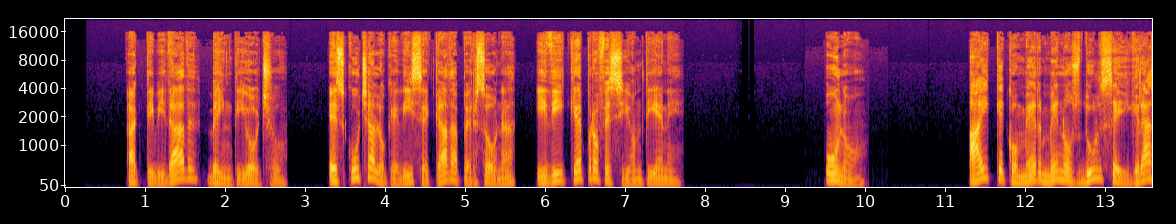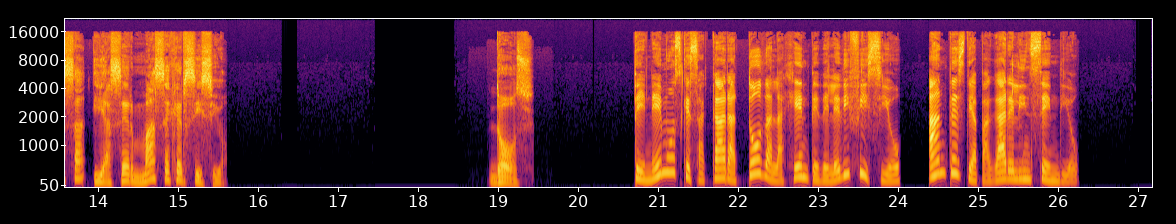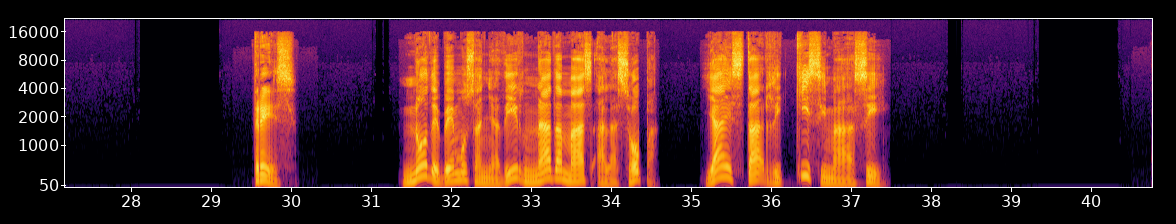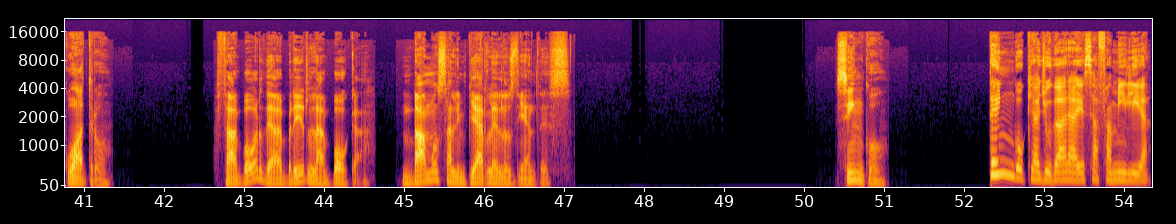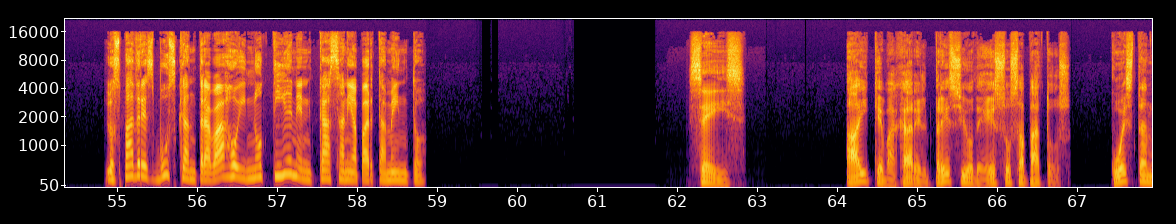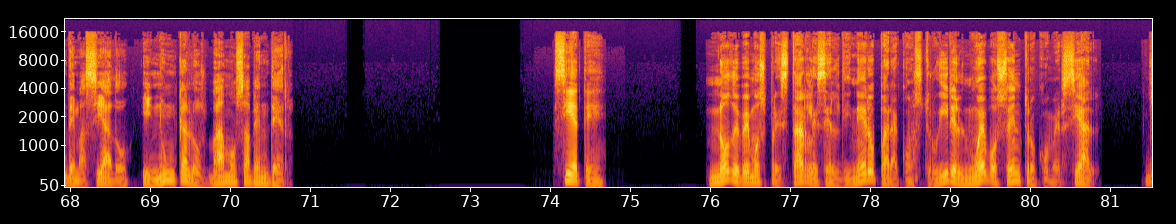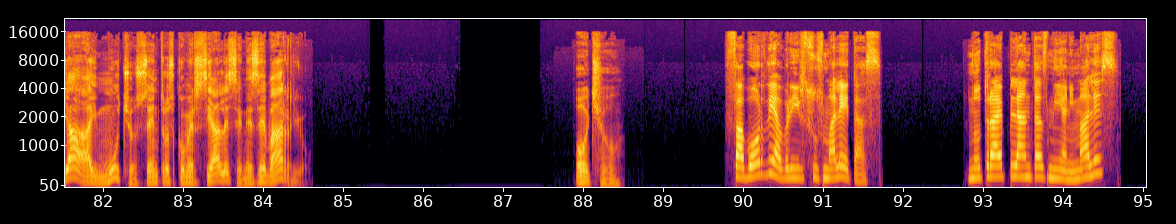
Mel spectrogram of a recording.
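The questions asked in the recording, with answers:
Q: Escucha lo que dice cada persona y di qué profesión tiene.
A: bombero

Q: Escucha lo que dice cada persona y di qué profesión tiene.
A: cocinero

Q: Escucha lo que dice cada persona y di qué profesión tiene.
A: dentista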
